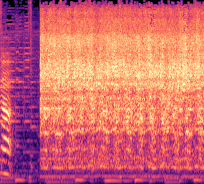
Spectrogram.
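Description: Countertop electric blender switched on about a second in and running steadily, whirring through cream cheese and milk.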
